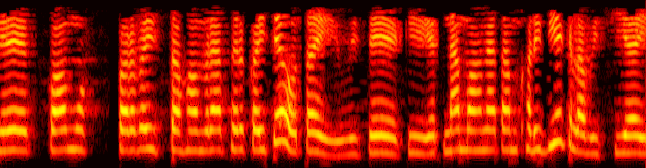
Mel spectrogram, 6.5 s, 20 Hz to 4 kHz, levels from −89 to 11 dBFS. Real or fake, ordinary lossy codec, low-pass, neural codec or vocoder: fake; MP3, 16 kbps; 3.6 kHz; autoencoder, 48 kHz, 128 numbers a frame, DAC-VAE, trained on Japanese speech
